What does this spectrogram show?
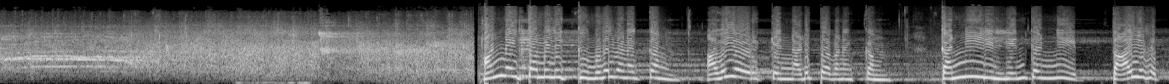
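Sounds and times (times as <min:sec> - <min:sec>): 
crowd applauding a poet: 0:00.0 - 0:04.8
speech: 0:05.6 - 0:11.6.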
